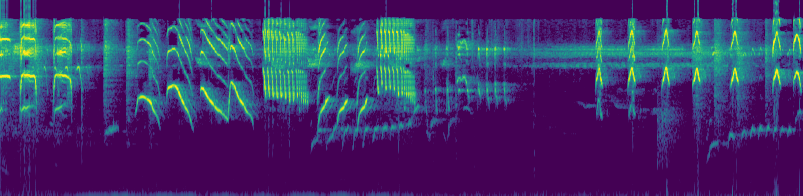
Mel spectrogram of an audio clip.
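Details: White-rumped shama song filled with canary and cililin phrases, delivered loudly: sweeping slurred whistles, a harsh buzzy burst, rising trills, then evenly spaced high ticks and a rising whistle near the end.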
